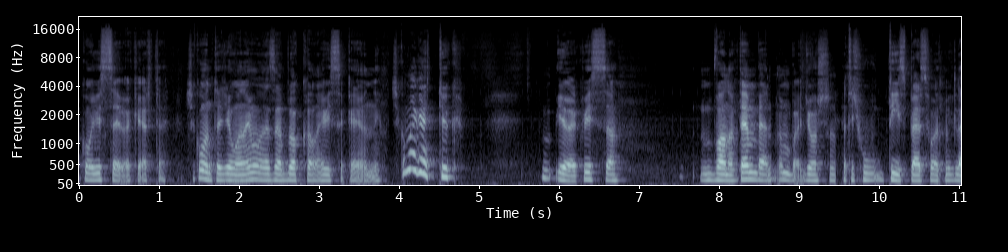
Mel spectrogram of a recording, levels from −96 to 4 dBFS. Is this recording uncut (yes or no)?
no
